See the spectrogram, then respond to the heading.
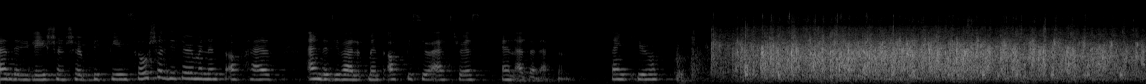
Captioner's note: applause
